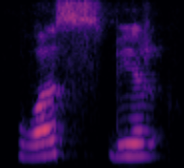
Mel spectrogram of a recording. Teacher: واو دونوں ہونٹوں کو گول کر کے ادا کریں گے اور واو کو پر نہیں کرنا، واو باریک رہے گی، واس نہیں کہنا ہے، صاد کو پر کرنا ہے۔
